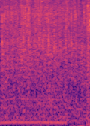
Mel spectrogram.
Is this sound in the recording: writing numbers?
no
